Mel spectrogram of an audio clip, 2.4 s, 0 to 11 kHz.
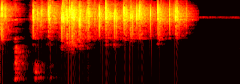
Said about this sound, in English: I rolled 7 dice, I got 1 success. I got 6 successes. I also got 6 successes.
